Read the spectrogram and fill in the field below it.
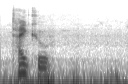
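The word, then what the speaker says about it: Taikyu: it took 50 races from 50 starts from 1991 to 1997 in the N1 super Tycoon it's not taiku but thank you it's about it's it's spelled t-a-i-k-y-u so Japanese word thank you I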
